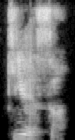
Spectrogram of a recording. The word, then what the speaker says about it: chiesa: Si yo quiero pronunciar esta palabra en italiano, voy a escribir chiesa, pero voy a pronunciar chiesa.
